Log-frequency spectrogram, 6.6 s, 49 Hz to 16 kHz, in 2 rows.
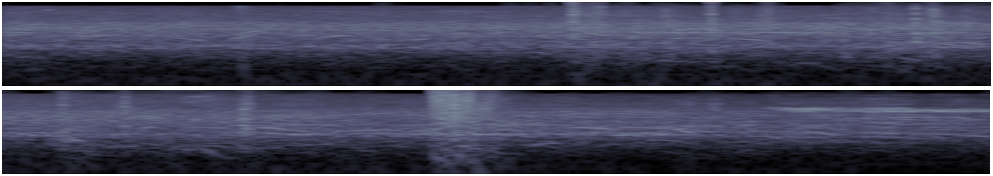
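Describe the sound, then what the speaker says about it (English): A stadium crowd roars in a Madden NFL 25 football game between Baltimore and Cincinnati. The dense cheering stays steady for the whole stretch, with a few thuds and sharp bangs over it, and a commentator talks at times. "This crowd into it now as we get to 3rd down."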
